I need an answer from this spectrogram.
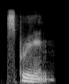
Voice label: "sprain", Indian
